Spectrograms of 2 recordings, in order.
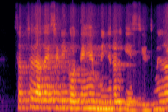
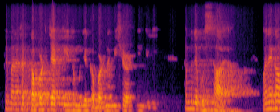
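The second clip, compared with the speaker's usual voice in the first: ordinary talk, nothing marked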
